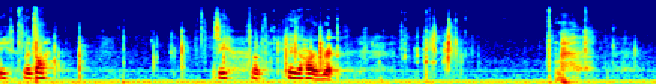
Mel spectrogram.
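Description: A plastic wrapper crinkles and rustles in hands.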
